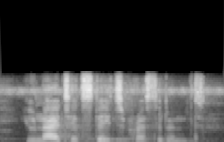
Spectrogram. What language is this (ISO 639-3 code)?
zul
